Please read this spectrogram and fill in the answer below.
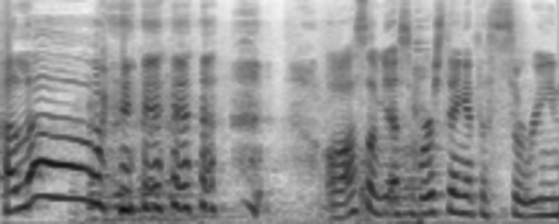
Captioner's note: laughs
